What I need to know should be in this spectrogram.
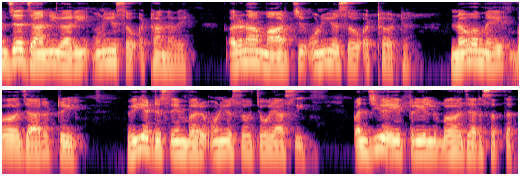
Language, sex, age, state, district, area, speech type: Sindhi, female, 45-60, Gujarat, Junagadh, rural, spontaneous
